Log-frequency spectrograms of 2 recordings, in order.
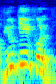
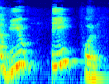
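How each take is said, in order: First: Said in the usual way. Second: ब्यूटीफुल slowly, each syllable ब्यू टी फुल set apart. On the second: Shown as a demonstration. Teacher breaking the word into syllables for the class, slow and spaced. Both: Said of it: "तीन हिस्सों में तोड़ा".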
